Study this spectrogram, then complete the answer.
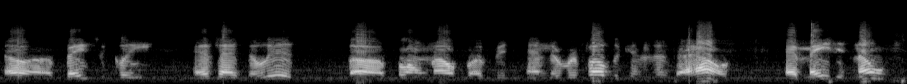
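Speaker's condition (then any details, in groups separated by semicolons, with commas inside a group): Cerebral palsy; bedbound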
